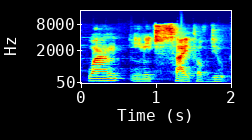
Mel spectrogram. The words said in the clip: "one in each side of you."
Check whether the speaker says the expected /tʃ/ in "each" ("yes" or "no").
yes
